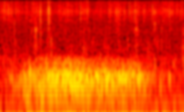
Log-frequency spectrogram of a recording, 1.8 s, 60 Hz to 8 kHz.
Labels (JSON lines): {"label": "biophony, growl", "recorder": "SoundTrap 600 or HydroMoth"}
